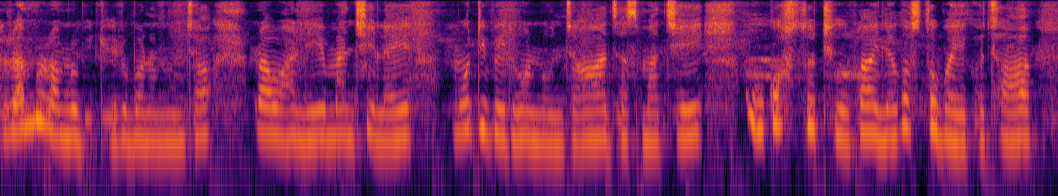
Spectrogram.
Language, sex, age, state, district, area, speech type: Nepali, female, 18-30, West Bengal, Kalimpong, rural, spontaneous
